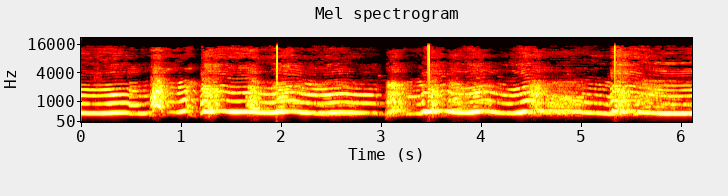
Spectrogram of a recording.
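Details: Three dogs, Alaskan Malamutes joined by a Blue Bay Shepherd, howling in chorus; sustained, gently wavering tones interrupted roughly every second by short rising yips and breaks, voices overlapping throughout.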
